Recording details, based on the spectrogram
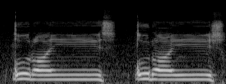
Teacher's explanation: কফটি জিব্বার গোড়া উপরে তালু থেকে ধাক্কা দিয়ে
